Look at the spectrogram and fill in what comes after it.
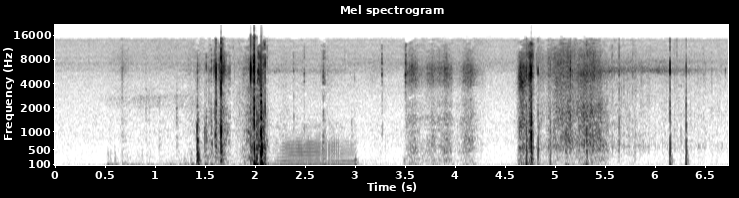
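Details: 12-year-old Yorkshire terrier asleep and dreaming; low, buzzy, rattling breath amid rustling and shuffling, typical of snoring during sleep.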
